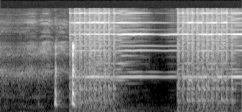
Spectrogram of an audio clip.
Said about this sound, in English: Suddenly, Ruth's phone rings, and she picks up her landline.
